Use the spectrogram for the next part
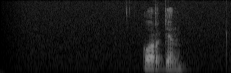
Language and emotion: Russian, neutral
